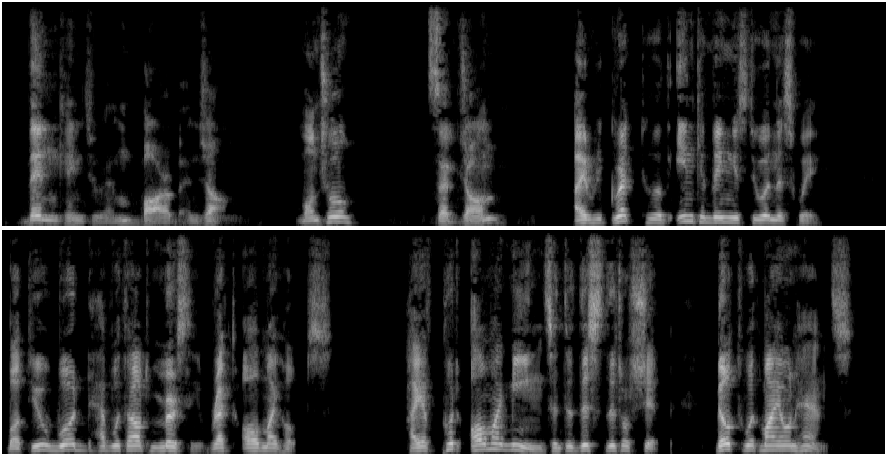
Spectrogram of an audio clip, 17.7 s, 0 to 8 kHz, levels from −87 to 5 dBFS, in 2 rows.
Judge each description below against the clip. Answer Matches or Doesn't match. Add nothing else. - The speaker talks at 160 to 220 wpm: Doesn't match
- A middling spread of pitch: Matches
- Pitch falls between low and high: Matches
